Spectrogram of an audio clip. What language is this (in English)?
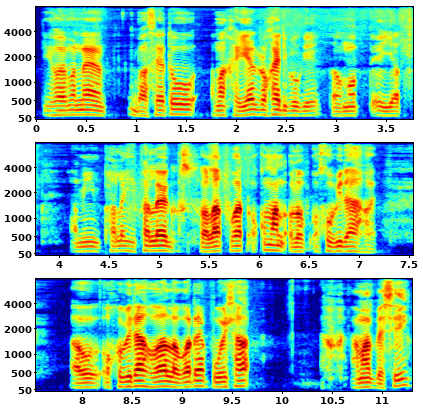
Assamese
